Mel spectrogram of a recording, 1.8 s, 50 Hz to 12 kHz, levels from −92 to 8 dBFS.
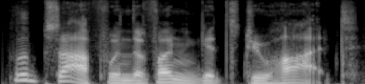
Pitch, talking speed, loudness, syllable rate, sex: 120 Hz, 265 wpm, -19 LUFS, 4.6 syllables/s, male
